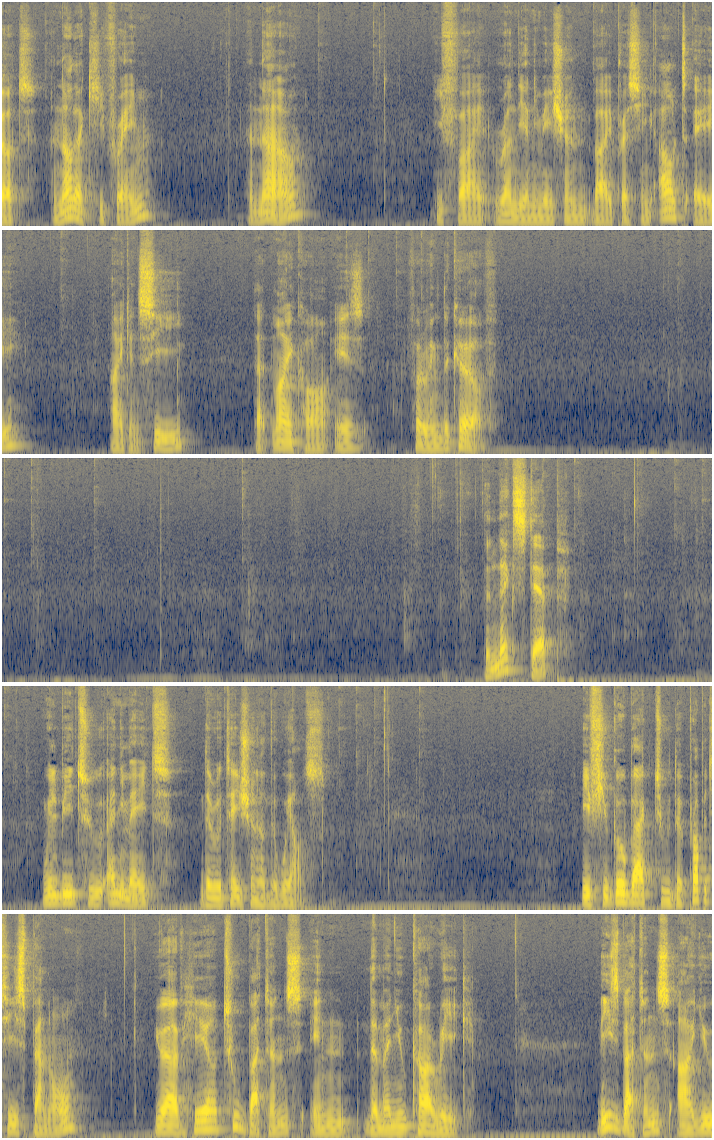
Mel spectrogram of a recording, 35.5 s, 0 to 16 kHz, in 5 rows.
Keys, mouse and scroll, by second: 0.5 shift+middle click, 2.4 alt+a, 3.2 shift+middle click, 4.4 middle click, 8.0 scroll up 1, 10.3 scroll up 2, 10.6 middle click, 11.1 shift+middle click, 13.8 alt+a, 14.3 shift+middle click, 15.2 click, 18.8 shift+Left, 19.7 shift+middle click, 20.3 scroll up 2, 20.6 middle click, 21.2 shift+middle click, 21.8 middle click, 22.3-22.9 scroll up 3, 22.8 shift+middle click, 23.4 middle click, 24.7 shift+middle click, 25.1 middle click, 35.3 middle click.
